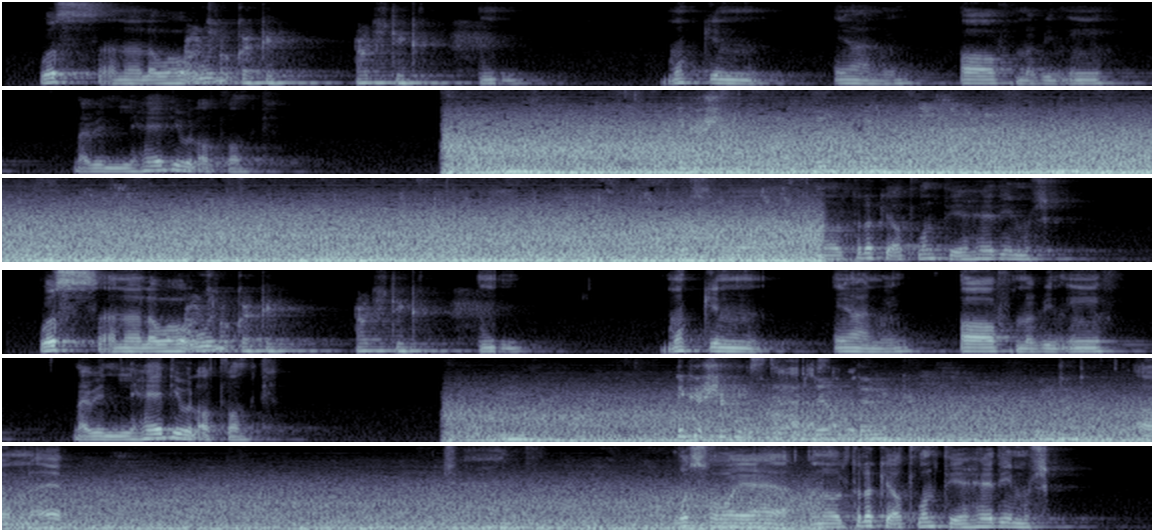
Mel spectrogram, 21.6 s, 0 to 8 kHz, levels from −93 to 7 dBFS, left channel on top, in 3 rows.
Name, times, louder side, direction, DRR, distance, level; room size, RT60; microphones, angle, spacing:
voice 1, 0.2-1.4 3.0-3.3 4.2-4.8 5.2-5.7 6.0-6.9 7.6-8.7 12.0-12.2 12.4-12.5 14.3-14.8 17.1-17.6 18.6-20.9, right 5 dB, 60° right, 0.4 m, -30 dB
voice 2, 1.1-1.8 2.2-3.0 10.3-10.6 11.4-13.1 13.6-14.1, equal, 5° right, 1.0 m, -30 dB
sound 1, 9.9-19.5, left 7 dB, 85° left, 0.4 m, -24 dB
11.0 x 8.8 x 7.0 m
head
